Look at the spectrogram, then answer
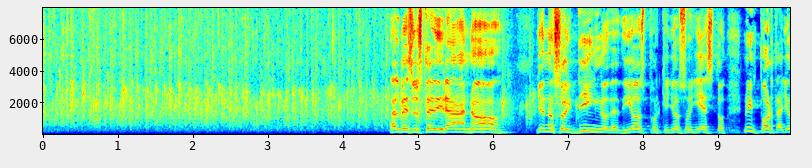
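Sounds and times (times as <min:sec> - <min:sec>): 
audience applause: 0:00.0 - 0:07.4
speech: 0:04.6 - 0:09.9.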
